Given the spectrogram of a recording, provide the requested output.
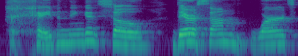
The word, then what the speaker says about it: Scheveningen: And I just struggle with the SCH in Dutch. So Uh-huh. I just say Scheveningen, but it should be like Scheveningen.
